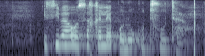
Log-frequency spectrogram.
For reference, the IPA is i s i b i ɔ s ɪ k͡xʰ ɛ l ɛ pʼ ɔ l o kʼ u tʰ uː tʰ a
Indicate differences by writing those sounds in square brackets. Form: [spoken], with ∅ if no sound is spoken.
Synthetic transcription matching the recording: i s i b [a] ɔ s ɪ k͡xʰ ɛ l ɛ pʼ ɔ l o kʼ u tʰ uː tʰ a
